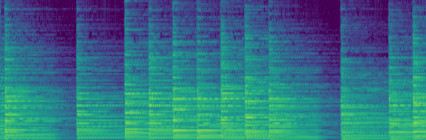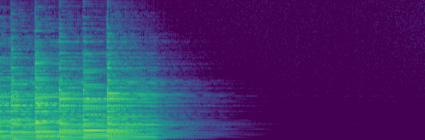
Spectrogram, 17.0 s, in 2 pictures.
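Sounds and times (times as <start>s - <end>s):
piano version of a piece: 0.0s - 12.4s.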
